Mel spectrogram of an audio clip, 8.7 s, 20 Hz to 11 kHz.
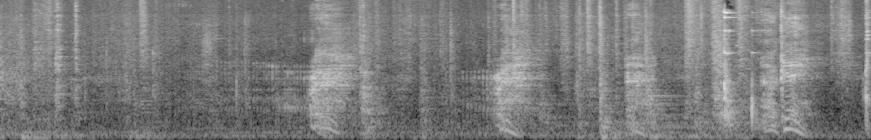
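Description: A dog growls and lets out several rough barking bursts at mid distance, spaced irregularly over a low background, near a Kenworth K100 cabover truck.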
